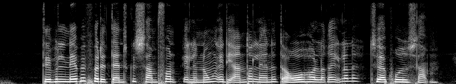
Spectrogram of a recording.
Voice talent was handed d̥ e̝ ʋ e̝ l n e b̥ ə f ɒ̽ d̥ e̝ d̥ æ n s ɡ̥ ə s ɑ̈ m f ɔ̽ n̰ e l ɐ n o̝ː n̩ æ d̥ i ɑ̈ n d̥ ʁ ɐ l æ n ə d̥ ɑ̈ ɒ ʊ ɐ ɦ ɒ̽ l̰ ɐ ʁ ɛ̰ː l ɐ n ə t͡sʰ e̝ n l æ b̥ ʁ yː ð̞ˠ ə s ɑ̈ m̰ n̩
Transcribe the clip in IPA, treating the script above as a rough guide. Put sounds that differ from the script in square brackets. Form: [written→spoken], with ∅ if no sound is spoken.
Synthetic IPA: d̥ e̝ ʋ e̝ l n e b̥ ə f ɒ̽ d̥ e̝ d̥ æ n s ɡ̥ ə s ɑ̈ m f ɔ̽ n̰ e l ɐ n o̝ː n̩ æ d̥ i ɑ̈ n d̥ ʁ ɐ l æ n ə d̥ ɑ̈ ɒ ʊ ɐ ɦ ɒ̽ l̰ ɐ ʁ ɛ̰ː l ɐ n ə t͡sʰ e̝ [n→∅] l æ b̥ ʁ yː ð̞ˠ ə s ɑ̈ m̰ n̩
